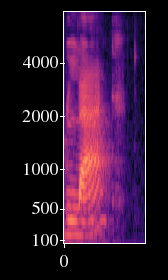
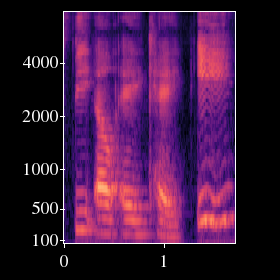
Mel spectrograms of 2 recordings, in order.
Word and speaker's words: Blake: the reporter's name is Blake Dawson Blake Dawson so it's not so hard to read it's not black right because it's b-l-a-k-e so you have to read it Blake Blake Dawson now when you're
